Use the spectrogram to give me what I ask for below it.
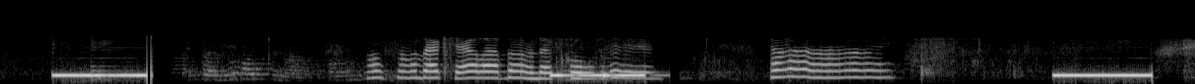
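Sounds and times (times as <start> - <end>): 
telephone line tone: 0.5 - 1.5, 5.5 - 6.7, 10.6 - 11.6
speech: 3.7 - 6.6.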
